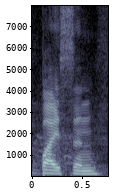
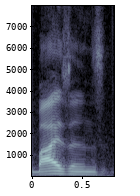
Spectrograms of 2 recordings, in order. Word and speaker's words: bison: not a big deal it's a Z sound right Ricardo we learn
